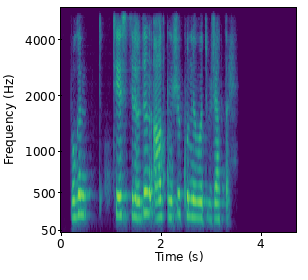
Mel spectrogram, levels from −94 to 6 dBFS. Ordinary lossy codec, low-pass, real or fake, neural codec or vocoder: none; 5.4 kHz; fake; codec, 16 kHz, 0.9 kbps, LongCat-Audio-Codec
